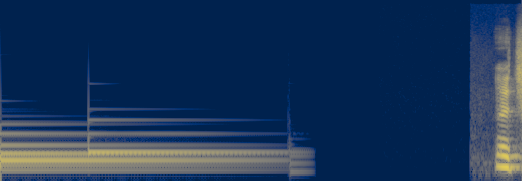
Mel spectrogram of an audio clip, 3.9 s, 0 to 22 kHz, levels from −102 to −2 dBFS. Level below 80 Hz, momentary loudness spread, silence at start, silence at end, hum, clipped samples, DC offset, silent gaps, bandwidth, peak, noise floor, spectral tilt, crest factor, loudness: under -90 dBFS; 23 LU; 0 s; 0 s; none; under 0.1%; under 0.1%; 2.36-2.84 s; 13 kHz; -2 dBFS; -84 dBFS; -3 dB/octave; 26 dB; -28 LUFS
